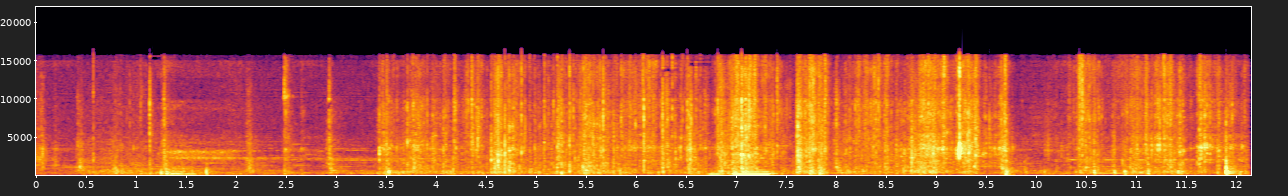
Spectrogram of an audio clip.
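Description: Something rustles and clicks as it is handled close by.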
